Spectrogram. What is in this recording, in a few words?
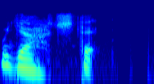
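expensive, Tlacochahuaya Zapotec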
